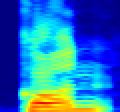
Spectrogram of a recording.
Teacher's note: Con, it's soft because there's a schwa sound in there.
